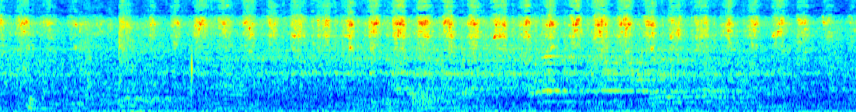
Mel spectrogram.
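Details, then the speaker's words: Maruti Wagon R with automatic (AMT) clutch, idling: rapid, gritty chattering clack from the gearbox, about three a second; mechanic attributes it to the clutch release bearing, gearbox to be removed and bearing replaced. "तो जहां तक है इसका जो gear box के अंदर जो bearing होता है कलच बेरिंग उसम आवाज है"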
